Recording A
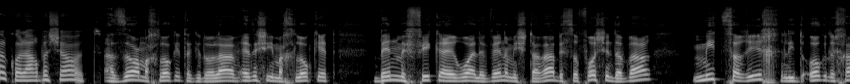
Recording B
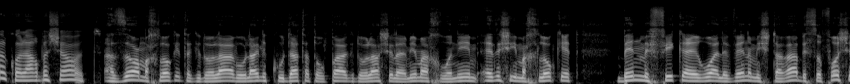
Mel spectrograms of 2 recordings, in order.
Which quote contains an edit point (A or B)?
A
